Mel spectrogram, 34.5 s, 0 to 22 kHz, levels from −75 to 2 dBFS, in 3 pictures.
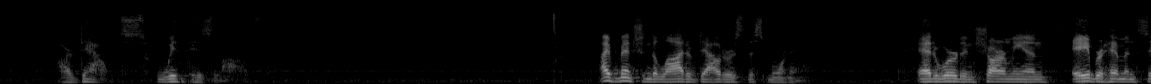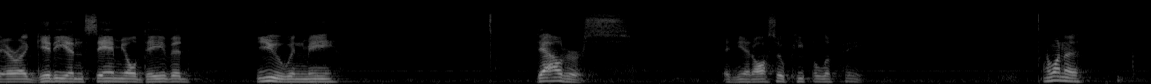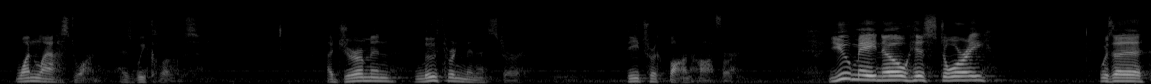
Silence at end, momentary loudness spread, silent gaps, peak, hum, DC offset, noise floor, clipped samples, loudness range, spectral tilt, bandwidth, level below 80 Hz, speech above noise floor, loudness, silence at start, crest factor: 0.05 s; 24 LU; none; -14 dBFS; none; under 0.1%; -71 dBFS; under 0.1%; 14 LU; -5 dB/octave; 11.5 kHz; -80 dBFS; 35 dB; -36 LUFS; 0.6 s; 24 dB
